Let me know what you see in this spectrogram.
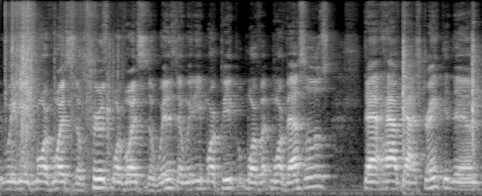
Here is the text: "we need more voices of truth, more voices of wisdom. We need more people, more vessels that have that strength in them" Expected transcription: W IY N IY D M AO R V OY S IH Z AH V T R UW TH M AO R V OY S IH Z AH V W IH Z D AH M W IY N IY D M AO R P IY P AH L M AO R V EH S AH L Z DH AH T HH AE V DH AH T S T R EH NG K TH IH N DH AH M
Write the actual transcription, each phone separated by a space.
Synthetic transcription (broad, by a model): W IY N IY D M AO R V OY S IH Z AH V T R UW TH M AO R V OY S IH Z AH V W IH Z D AH M W IY N IY D M AO R P IY P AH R M AO R V EH S L Z DH AH T HH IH V DH AH T S T R EH NG K TH IH N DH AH M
